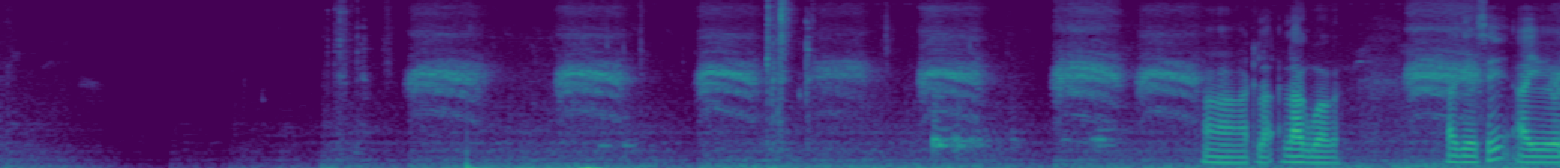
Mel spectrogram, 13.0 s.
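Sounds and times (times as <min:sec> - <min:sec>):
bird calling: 0:03.4 - 0:10.1, 0:11.2 - 0:13.0.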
